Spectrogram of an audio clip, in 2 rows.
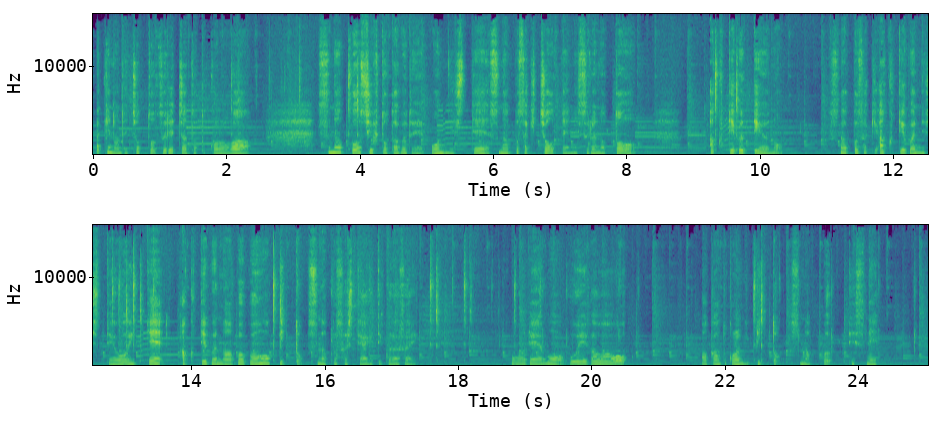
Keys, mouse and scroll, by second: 2.1 click, 2.9 shift+Tab, 3.9 click, 12.9 shift+click, 13.2 shift+click, 14.5 g, 15.6 middle click, 16.4 middle click, 17.1 alt+z, 17.6 click, 18.1 shift+click, 18.5 shift+click, 18.9 shift+click, 19.3 alt+z, 19.3 middle click, 20.4 middle click, 21.1 alt+z, 21.4 middle click, 22.0 g, 23.0 alt+z, 23.1 middle click, 23.9 alt+z, 24.1 scroll down 2, 24.3 middle click.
